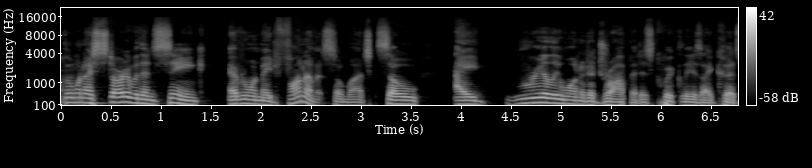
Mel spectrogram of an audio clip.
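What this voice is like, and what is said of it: Subtle gentlemanly Southern American accent. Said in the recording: “it's a very nice accent ... It sounds gentlemanly ... You have like a subtle one ... a little Southern accent”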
